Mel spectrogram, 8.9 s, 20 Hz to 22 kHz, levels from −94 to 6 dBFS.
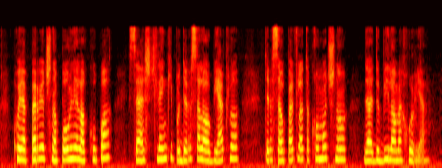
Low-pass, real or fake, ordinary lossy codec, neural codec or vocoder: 10.8 kHz; fake; MP3, 64 kbps; codec, 24 kHz, 3 kbps, HILCodec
